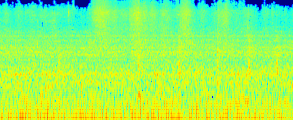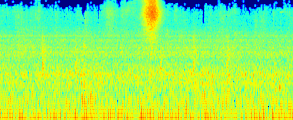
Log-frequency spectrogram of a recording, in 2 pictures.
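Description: Running noise of a passenger train at speed, heard from aboard: a steady low rumble of wheels on the rails with occasional light clicks, and a short hiss about nine seconds in.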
